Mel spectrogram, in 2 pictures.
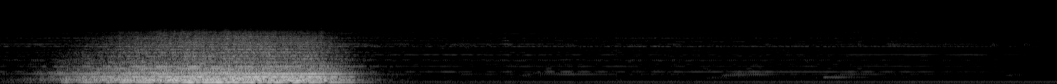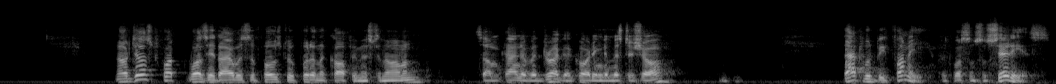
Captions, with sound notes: (dramatic music) (hazy orchestral music) Now just what was it I was supposed to have put in the coffee, Mr. Norman? Some kind of a drug, according to Mr. Shaw. (Gus chuckles) That would be funny, if it wasn't so serious.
